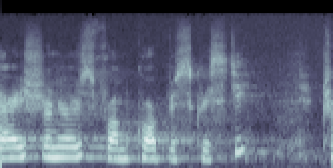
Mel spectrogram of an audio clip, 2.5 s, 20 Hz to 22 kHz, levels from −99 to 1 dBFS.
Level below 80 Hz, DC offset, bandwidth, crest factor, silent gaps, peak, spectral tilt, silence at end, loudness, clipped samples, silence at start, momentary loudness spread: -66 dBFS; under 0.1%; 16 kHz; 16 dB; none; -2 dBFS; -4 dB/octave; 0 s; -18 LUFS; under 0.1%; 0 s; 18 LU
